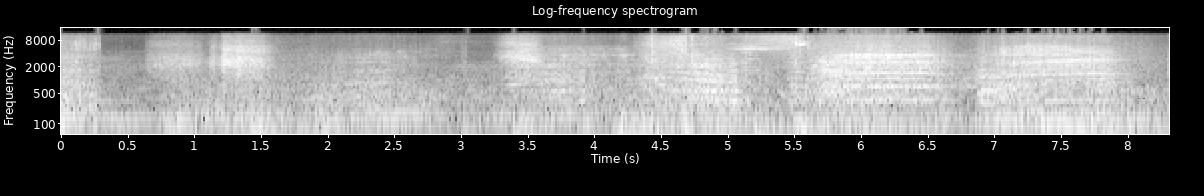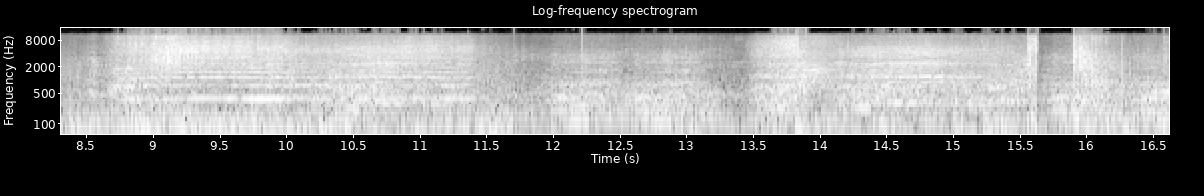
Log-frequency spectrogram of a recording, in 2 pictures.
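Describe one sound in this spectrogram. A large dinosaur roars loudly.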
